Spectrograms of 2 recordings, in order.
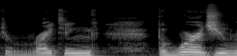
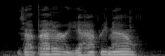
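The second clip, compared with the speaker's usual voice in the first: hushed whispering voice, higher pitch; 4 semitones higher, 4 dB quieter than usual. Answering a librarian who says to be quiet: whispering. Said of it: "I'm whispering".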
